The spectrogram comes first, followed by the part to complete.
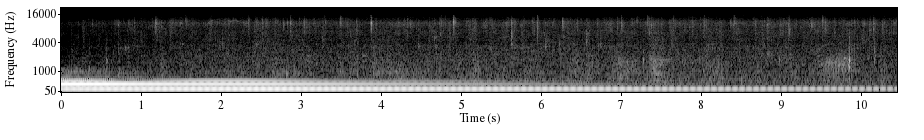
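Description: Large bronze Japanese temple bell (bonshō), struck by a swinging wooden log just before, ringing on: a deep hum that slowly fades with a steady pulsing waver, while its higher tones die away over the first several seconds.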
